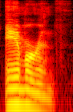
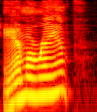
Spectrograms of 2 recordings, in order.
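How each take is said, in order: First: Amaranth said AM-uh-ranth with a firm falling end; settled pronunciation. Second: Amaranth said AM-uh-ranth with a questioning rise; unsure pronunciation. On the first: Settling on a paint name, firm Amaranth. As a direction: state Amaranth flatly, decided. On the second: Testing how to say a paint name, questioning Amaranth. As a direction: try out Amaranth, rising like a question. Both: Shown as a demonstration. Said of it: "I don't know how to say that".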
